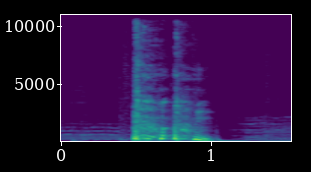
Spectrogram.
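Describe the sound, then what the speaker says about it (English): A burst of several quick, harsh coughs in a row, close and loud, then quiet. "Sorry for coughing."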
